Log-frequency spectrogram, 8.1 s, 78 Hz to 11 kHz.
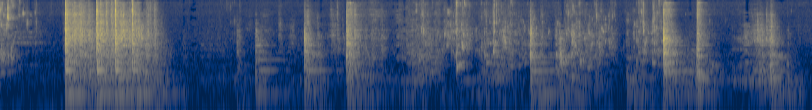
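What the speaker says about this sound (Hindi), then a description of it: "इसमें और थोड़ा सा पानी डालेंगे, यानी तकरीबन 1 कप पानी और चला गया इसमें।" Water splashes and gurgles into a cooking pot for kadhi pakora in a series of uneven pours and drips, close and fairly loud, with short pauses between bursts.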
